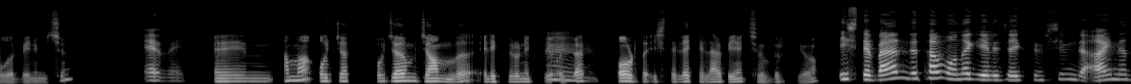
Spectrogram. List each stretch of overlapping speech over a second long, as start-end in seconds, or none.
none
